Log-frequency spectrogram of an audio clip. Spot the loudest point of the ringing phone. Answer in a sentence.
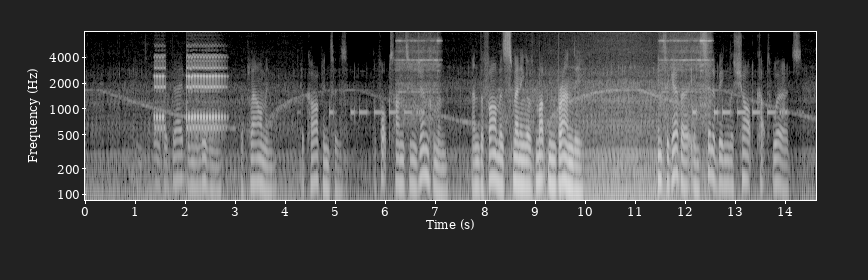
The volume of the ringing phone peaks at 2 seconds.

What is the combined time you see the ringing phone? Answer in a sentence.
The ringing phone can be heard for 4 seconds in total.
